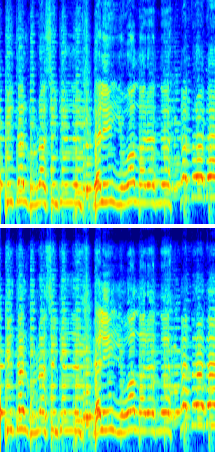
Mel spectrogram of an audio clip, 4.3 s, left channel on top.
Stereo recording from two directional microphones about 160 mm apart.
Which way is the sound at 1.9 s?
35° left (ahead or behind).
